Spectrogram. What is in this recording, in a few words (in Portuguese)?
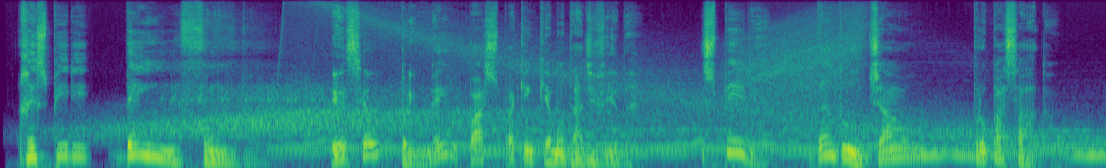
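Português - Brasileiro, Masculino, Palavra de Amigo, Voz Madura; Intimista Inspirador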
